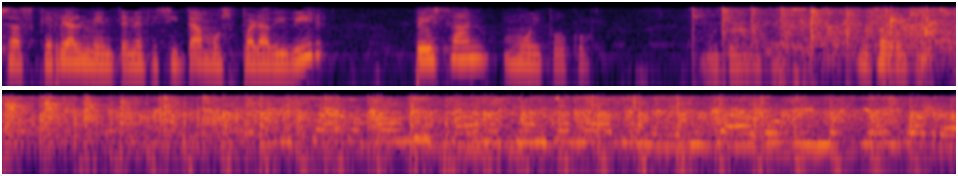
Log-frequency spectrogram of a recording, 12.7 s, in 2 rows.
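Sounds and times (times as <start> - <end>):
speech: 0.0 - 4.0, 4.6 - 6.5, 9.2 - 12.7
audience applause: 4.7 - 12.7.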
